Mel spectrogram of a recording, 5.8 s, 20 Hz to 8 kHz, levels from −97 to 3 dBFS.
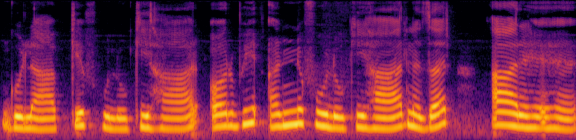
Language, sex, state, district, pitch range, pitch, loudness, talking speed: Hindi, female, Chhattisgarh, Raipur, 190-230 Hz, 205 Hz, -15 LUFS, 155 wpm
